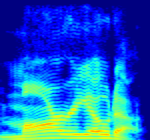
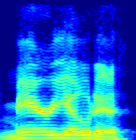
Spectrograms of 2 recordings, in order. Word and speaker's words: Marcus Mariota: Marcus Mariota who that that is the correct pronunciation. Mariota. Okay. Not Mariota or Mariota as Roger Goodell said when he was drafted. He said Mari, it's Mario with an A.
